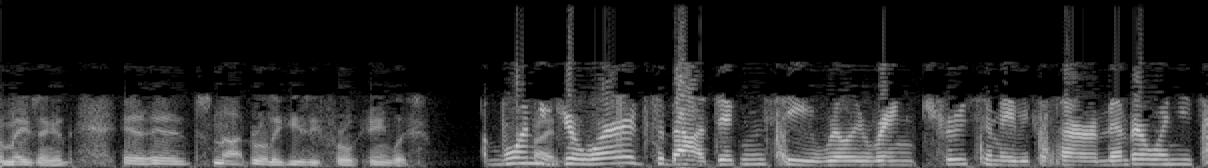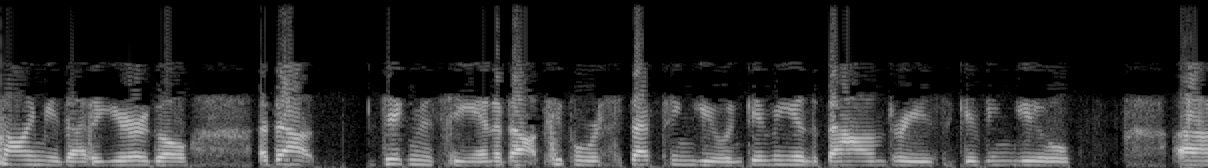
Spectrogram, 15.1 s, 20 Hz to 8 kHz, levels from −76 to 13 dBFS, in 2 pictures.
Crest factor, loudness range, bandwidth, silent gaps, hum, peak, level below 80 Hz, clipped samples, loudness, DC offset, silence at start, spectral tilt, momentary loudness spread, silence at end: 12 dB; 3 LU; 8 kHz; none; none; 0 dBFS; -50 dBFS; 0.4%; -12 LUFS; under 0.1%; 0 s; -5.5 dB/octave; 9 LU; 0 s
